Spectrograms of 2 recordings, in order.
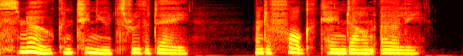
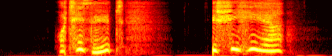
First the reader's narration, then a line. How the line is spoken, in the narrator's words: I asked anxiously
